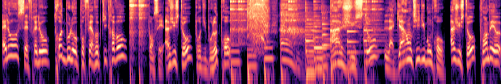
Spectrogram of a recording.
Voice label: Radio FR 10s; Ajusto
